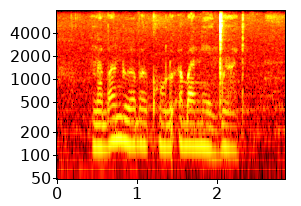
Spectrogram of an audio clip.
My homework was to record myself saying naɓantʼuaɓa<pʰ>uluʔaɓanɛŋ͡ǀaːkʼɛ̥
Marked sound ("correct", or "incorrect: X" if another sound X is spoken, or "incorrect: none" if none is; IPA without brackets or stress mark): incorrect: kʰ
